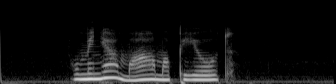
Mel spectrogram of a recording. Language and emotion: Russian, sad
